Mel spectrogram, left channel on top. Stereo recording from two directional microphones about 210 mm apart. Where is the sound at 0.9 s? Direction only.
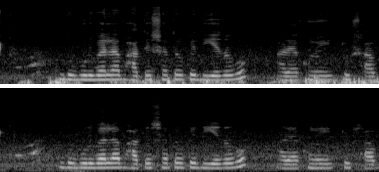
60° left (ahead or behind).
